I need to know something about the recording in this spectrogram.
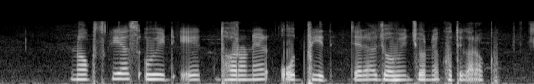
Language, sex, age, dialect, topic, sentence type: Bengali, female, 18-24, Western, agriculture, statement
